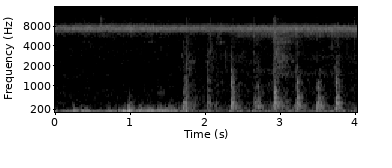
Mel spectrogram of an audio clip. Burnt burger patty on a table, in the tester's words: You hear that? See? It's hard as rock.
